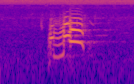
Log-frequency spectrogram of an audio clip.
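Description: A Southern screamer gives one short, loud, goose-like honk that rises slightly and breaks off in under half a second. A faint steady hiss sits behind it.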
